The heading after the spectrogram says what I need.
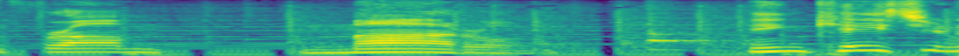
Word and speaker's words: Maron: That daughter is named Maron. Note that the ma is a long syllable. Krillin's ex-girlfriend is Manon. It has a short ma.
